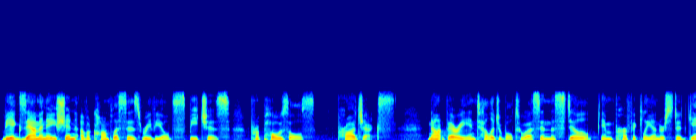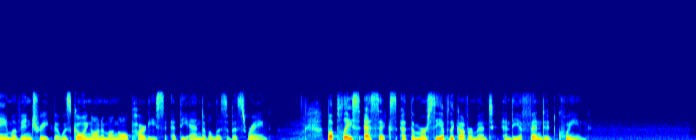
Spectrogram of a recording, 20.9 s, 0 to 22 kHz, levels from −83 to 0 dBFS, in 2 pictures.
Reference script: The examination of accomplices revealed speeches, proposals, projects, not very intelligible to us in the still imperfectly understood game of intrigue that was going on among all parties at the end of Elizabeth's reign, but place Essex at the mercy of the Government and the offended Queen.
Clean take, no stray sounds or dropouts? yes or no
yes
